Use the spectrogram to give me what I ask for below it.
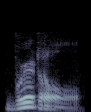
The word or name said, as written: brittle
